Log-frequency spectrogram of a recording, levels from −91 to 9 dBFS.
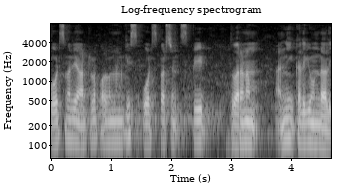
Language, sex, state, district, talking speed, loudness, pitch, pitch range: Telugu, male, Andhra Pradesh, Visakhapatnam, 130 wpm, -21 LUFS, 120 Hz, 115-125 Hz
